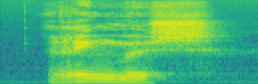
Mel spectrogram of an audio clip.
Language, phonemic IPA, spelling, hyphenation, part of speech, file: Dutch, /ˈrɪŋ.mʏs/, ringmus, ring‧mus, noun, Nl-ringmus.ogg
- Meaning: tree sparrow, German sparrow (Passer montanus)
